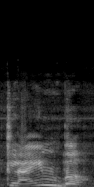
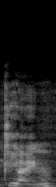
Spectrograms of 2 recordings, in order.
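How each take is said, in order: First: A b sound is heard after the m. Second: The word ends on the m sound. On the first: The speaker calls it wrong. "ज्यादातर लोग उसे कहते हैं क्लाइम ब" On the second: The speaker calls it right. "तो इसे कहना चाहिए क्लाइम"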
